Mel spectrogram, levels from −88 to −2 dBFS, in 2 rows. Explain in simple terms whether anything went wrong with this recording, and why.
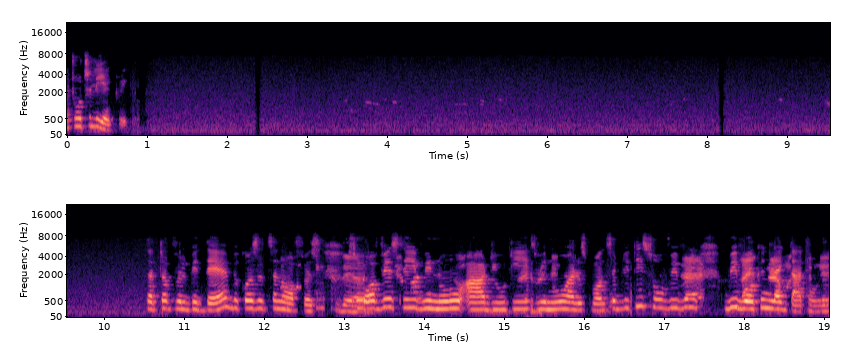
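Several things went wrong, all typical of a call.

At the very start, from 0.03 to 0.27 s and again from 0.49 to 1.02 s, the background was gated by the echo canceller. The room sound briefly drops away while the loudspeaker plays.

There are four bursts of packet loss, at 2.35, 8.15, 13.20 and 14.28 s. Each time a short stretch of audio is missing. The gap is filled by stretching out the last sound, which fades before the audio jumps ahead.

The speech dips or cuts out in pieces from 11.14 to 11.67 s, 11.89 to 12.95 s, 13.40 to 17.83 s, and from 18.03 s to the end. This is likely speech suppressed in double talk. The echo canceller turned this talker down while the other side spoke.

At 15.29 to 15.36 s there is a short concealed packet loss. A tiny piece never arrived and was patched over, leaving a brief smear.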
